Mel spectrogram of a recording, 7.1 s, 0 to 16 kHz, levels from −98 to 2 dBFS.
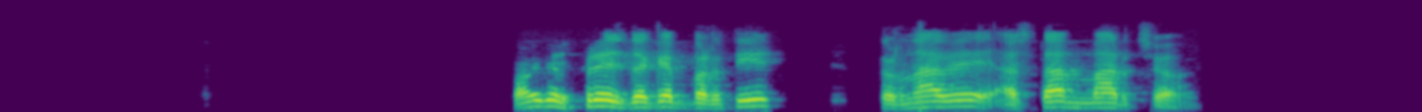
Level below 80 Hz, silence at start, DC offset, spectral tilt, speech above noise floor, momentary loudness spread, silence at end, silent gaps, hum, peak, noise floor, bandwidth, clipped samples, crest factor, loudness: -62 dBFS; 2.55 s; under 0.1%; -7.5 dB/octave; over 74 dB; 12 LU; 1.2 s; 3.93-4.14 s, 4.23-4.39 s; none; -2 dBFS; under -90 dBFS; 6 kHz; under 0.1%; 18 dB; -17 LUFS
